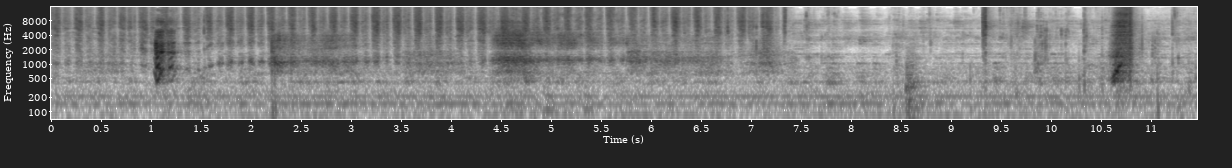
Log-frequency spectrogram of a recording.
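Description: A young woman gags and groans close by.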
